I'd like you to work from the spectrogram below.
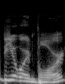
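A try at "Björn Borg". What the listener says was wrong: no, you put the J on the second B.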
